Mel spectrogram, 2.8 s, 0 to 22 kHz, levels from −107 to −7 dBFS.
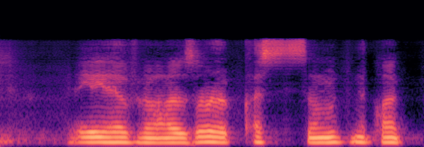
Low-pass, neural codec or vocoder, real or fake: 7.2 kHz; codec, 16 kHz, 0.5 kbps, FreqCodec, larger model; fake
